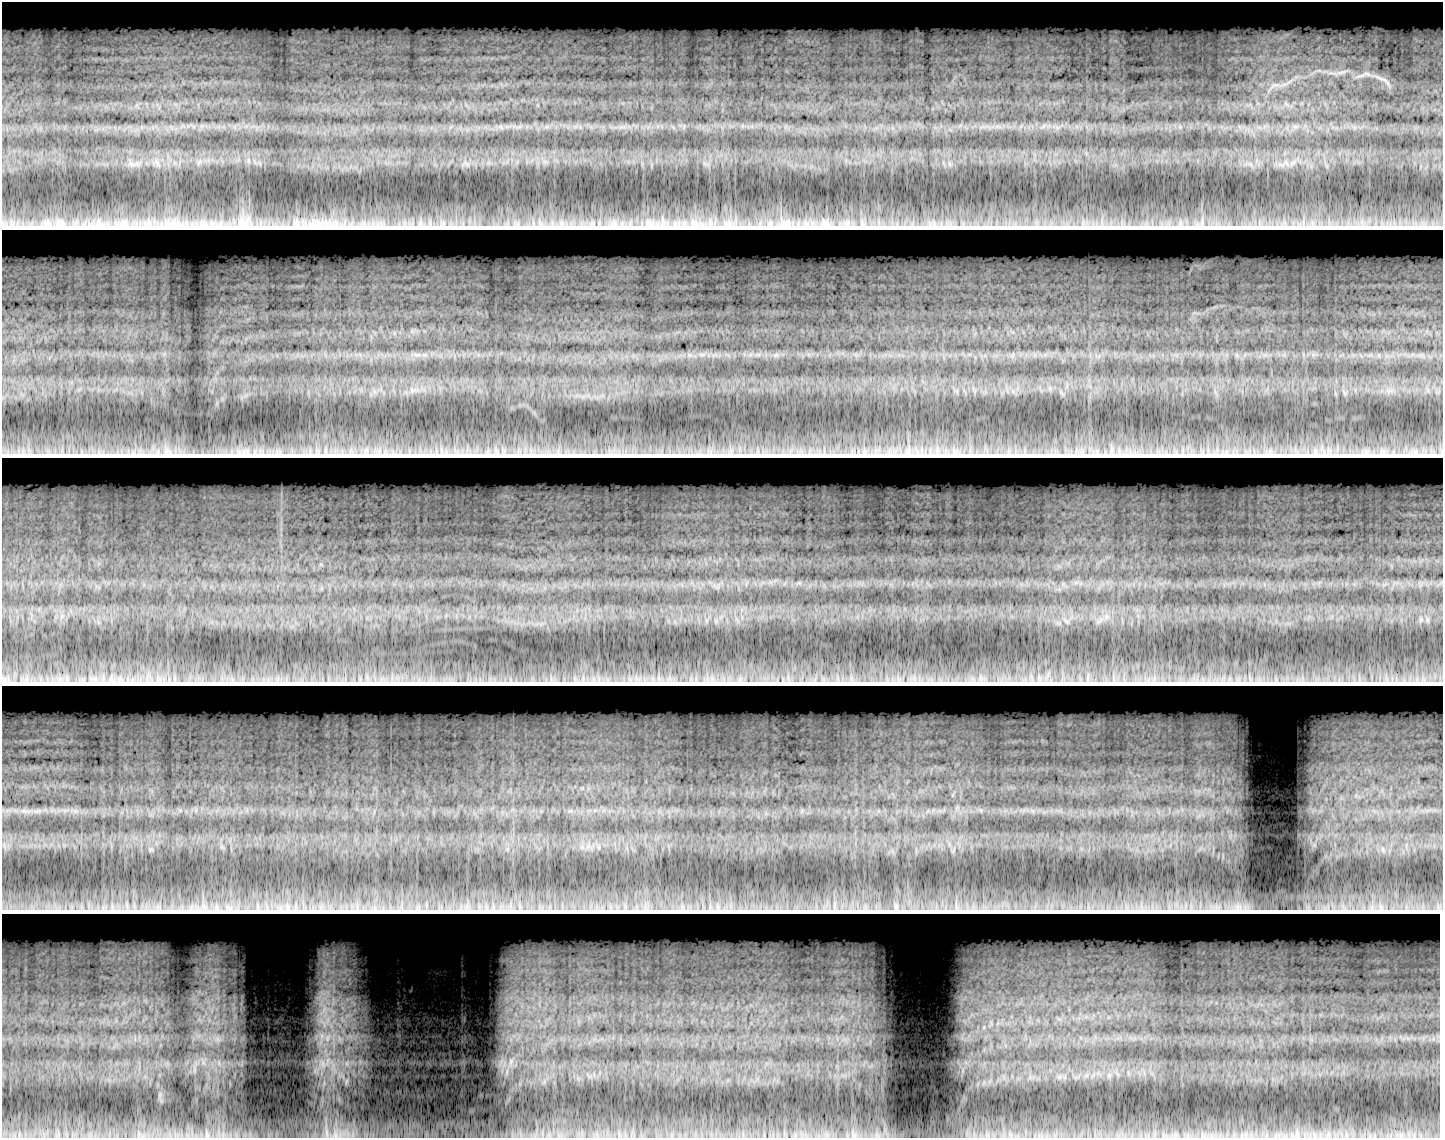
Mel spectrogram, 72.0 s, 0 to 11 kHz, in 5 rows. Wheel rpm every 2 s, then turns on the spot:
220, 220, 220, 230, 220, 230, 220, 220, 170, 220, 220, 230, 230, 230, 220, 220, 220, 220, 230, 230, 220, 220, 230, 220, 220, 210, 220, 200, 120, 160, 20, 90, 210, 90, 200, 220.
none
